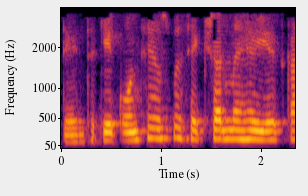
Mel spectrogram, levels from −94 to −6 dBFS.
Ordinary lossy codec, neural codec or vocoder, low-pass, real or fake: MP3, 24 kbps; codec, 24 kHz, 3.1 kbps, DualCodec; 3.6 kHz; fake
